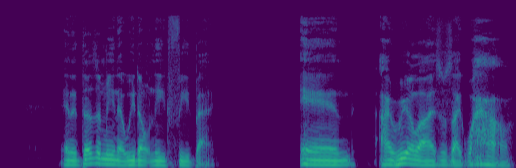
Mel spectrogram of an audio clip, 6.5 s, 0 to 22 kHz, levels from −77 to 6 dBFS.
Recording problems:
none

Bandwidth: 14.5 kHz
